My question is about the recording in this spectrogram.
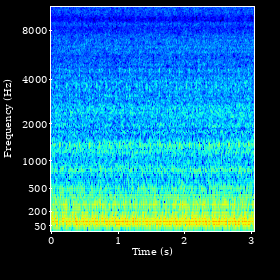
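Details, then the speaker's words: Honda Accord with a rough, uneven low idle and an irregular stumble about three times a second from a dead cylinder misfiring. Spark plugs ruled out; owner suspects an electrical fault or injectors, possibly needing an engine teardown. "So it is not the plugs. Shit. Now we need to figure out what's going on with electrical, or if my injectors are out."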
